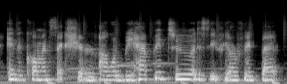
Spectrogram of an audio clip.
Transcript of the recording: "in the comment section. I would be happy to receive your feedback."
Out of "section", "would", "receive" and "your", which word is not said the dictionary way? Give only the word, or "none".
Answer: receive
